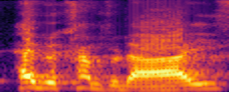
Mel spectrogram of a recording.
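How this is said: Today ends with an 'eye' sound.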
